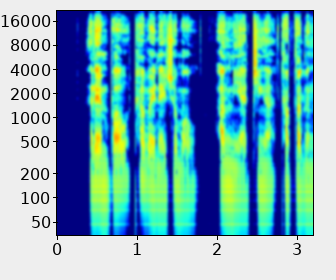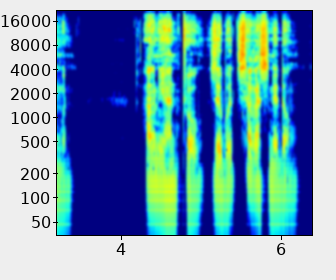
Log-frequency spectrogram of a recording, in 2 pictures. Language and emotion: Bodo, sad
